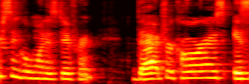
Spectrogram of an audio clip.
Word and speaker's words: Dracarys: it's like people ask me all the time to say Dracarys, and then people are like, "Why don't you roll your R?" Because Daenerys says it in the common tongue all but once. One time she Absolutely. rolls the R.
